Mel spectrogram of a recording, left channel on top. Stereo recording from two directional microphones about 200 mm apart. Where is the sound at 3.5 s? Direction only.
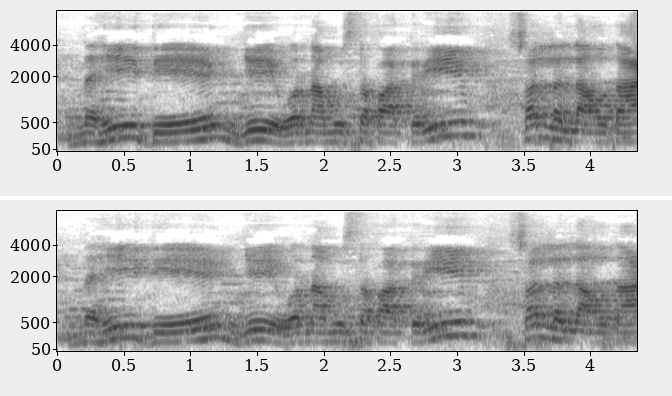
40° left (ahead or behind).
